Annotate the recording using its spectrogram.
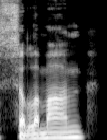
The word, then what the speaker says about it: Philemon: It may be written Philemon, but the way you pronounce it is Philemon.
